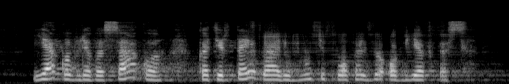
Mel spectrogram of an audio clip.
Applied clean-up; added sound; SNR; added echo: neural separator model SepFormer DNS4.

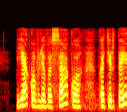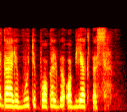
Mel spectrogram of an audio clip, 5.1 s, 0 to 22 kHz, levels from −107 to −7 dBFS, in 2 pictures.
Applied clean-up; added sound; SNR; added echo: none; none; none; none.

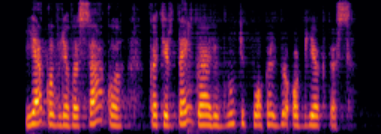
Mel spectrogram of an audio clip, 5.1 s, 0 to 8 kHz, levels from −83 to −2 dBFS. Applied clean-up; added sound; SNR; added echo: neural mask model DeepFilterNet 3.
